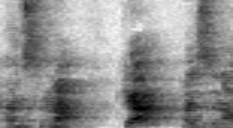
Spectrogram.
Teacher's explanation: यहाँ पर जो है वो चंद्र बिंदु ही लगेगा, बिंदु नहीं लगेगा, क्योंकि इसकी ध्वनि जो है वो नाक और मुख दोनों से आ रही है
